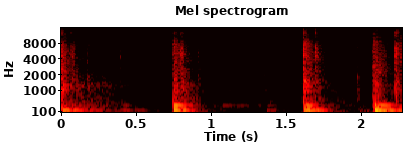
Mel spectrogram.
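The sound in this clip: Keyboard typing, heard as four short bursts of clattering keystrokes separated by brief pauses, each burst fading quickly.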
